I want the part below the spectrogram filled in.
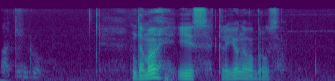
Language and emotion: Russian, sad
